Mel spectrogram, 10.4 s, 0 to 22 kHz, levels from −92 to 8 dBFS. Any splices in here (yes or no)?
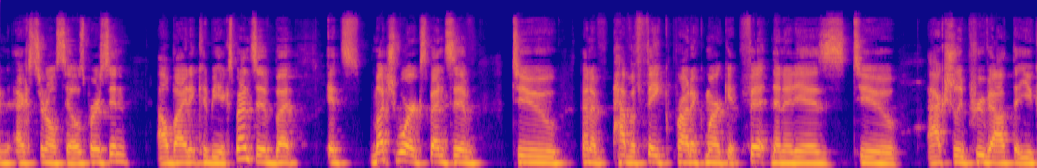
no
